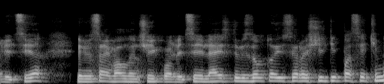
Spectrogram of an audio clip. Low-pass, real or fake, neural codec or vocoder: 10.8 kHz; fake; autoencoder, 48 kHz, 32 numbers a frame, DAC-VAE, trained on Japanese speech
